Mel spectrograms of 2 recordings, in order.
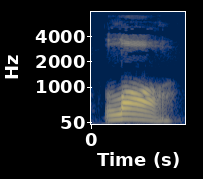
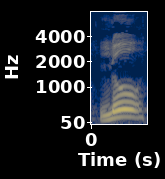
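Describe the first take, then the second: First: The syllable sounds like a full, heavy 'law'. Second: The syllable sounds like a light Malay 'lo'. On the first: The speaker calls it right. "tapi law" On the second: The speaker calls it wrong. "Dia tidak seperti bahasa Melayu. Lo tapi"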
